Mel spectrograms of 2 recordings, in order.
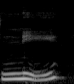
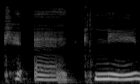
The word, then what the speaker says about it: knee: word we have here is knee and you pronounce it as nee and not k knee because the k is silent so you pronounce it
